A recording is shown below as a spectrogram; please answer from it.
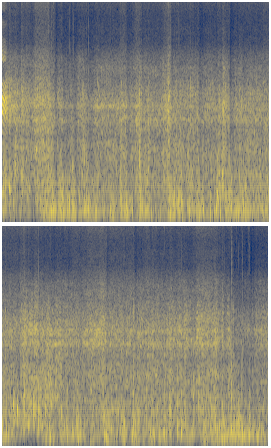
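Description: The North East Express rumbles past close by at Pundibari railway station, loud and continuous, with rattling wheels and gusts of wind buffeting the microphone throughout.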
